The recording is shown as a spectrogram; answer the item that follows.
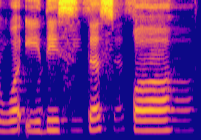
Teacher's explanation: یہاں پر آپ نے بہت اچھے سے دال کو نرمی کے ساتھ پڑھنا ہے۔ سین میں سیٹی کی آواز کو لائیے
